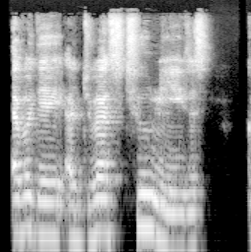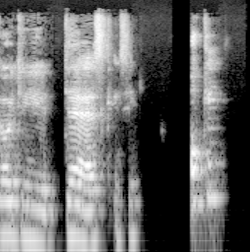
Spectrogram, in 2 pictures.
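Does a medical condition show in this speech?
Yes: Down syndrome; physical therapy in childhood, pulled from inclusive class for speech therapy and occupational therapy when younger; adult.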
